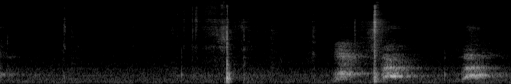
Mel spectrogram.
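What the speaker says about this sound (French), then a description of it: "je pense que vous entendez mes chiens" Several dogs barking indoors in short bursts at a moderate distance, in irregular clusters over light background handling noise.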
